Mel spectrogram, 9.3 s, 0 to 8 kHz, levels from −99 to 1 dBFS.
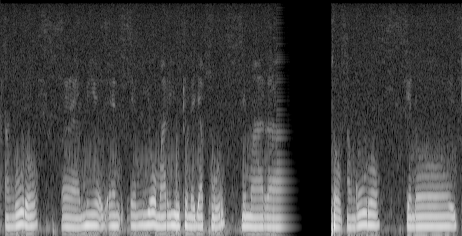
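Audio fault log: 5.40 to 5.44 s and 5.48 to 5.52 s, short concealed packet loss: about 20 ms of audio went missing each time, and the receiver bridged each gap by extending the preceding sound before blending back. The result is two quick smears or wobbles.
5.54 to 6.63 s, long network dropout: the sound breaks off for about 1.1 s, likely because the network stopped delivering audio. The decoder carries the last sound forward as a fading buzz or hiss, then about 0.69 s of silence follows. Audio resumes without the missing stretch.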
